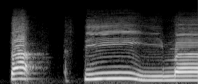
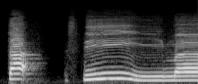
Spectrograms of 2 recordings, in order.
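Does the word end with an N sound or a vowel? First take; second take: vowel; vowel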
